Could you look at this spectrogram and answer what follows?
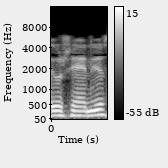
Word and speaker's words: Eugénia: O seu nome se escreve com acento agudo. Agudo. Todas as pessoas em Portugal, Eugénia, se escrevem com acento agudo.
